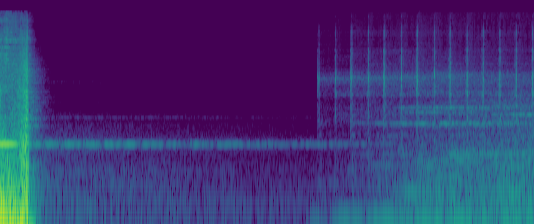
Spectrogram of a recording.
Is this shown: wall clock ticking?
yes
